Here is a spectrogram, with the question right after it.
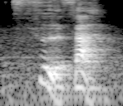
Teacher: The tongue is held relatively flat, and the very tip of the tongue comes very close to the back of the upper or lower teeth to form the constriction. Because the tongue is held relatively flat, z, c, s are also called flat tongue sounds.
